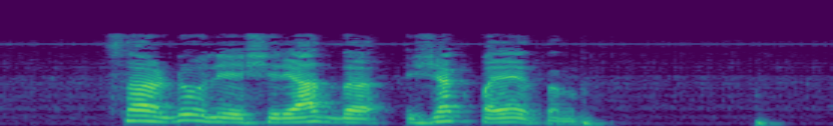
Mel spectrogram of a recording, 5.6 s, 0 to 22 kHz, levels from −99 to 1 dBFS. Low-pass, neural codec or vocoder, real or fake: 7.2 kHz; none; real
